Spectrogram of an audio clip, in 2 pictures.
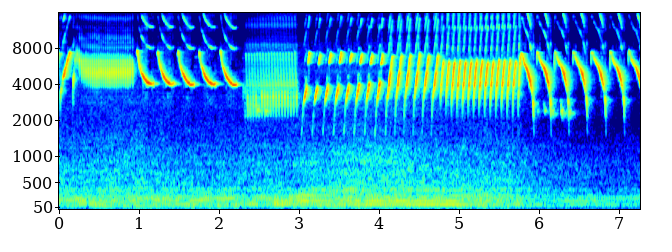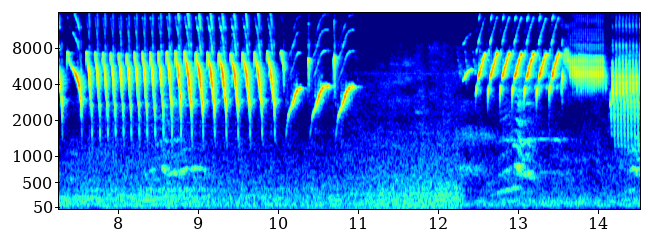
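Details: Long morning song from a yellow canary, cycling through rapid trills, dry rattles and slurred whistles, falling silent briefly before resuming with more trilled phrases.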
